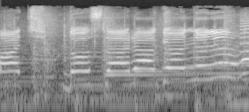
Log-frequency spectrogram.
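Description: A cartoon song: a high, childlike voice sings a bouncy melody in short notes over instrumental backing music.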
